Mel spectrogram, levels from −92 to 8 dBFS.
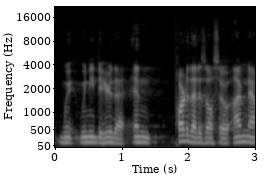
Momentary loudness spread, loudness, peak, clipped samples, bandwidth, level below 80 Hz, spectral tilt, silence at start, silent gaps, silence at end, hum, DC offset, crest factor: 6 LU; -40 LUFS; -20 dBFS; under 0.1%; 16 kHz; -82 dBFS; -6 dB/octave; 0.05 s; none; 0 s; none; under 0.1%; 20 dB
